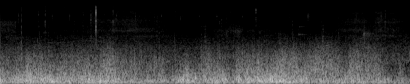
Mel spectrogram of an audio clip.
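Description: Wind buffeting the microphone: a loud, irregular low rumble that eases off near the end.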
